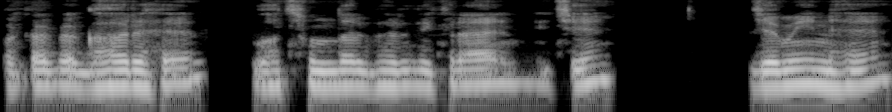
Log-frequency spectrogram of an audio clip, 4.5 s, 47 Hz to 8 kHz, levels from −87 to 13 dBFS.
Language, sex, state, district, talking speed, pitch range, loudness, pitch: Hindi, male, Bihar, Purnia, 175 wpm, 155-170 Hz, -17 LUFS, 155 Hz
